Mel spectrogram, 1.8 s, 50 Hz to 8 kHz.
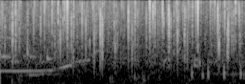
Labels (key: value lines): label: biophony
recorder: SoundTrap 300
